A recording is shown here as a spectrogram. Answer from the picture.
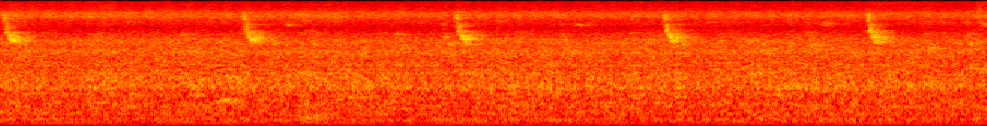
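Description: Steady background noise with a low hum. Over it a bird repeats a short, high, downward-sliding call about every one and a half seconds.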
